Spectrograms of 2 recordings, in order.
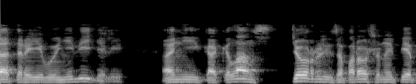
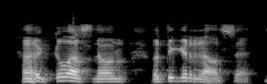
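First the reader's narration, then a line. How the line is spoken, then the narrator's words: Laughing. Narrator (Russian): засмеялся стажер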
